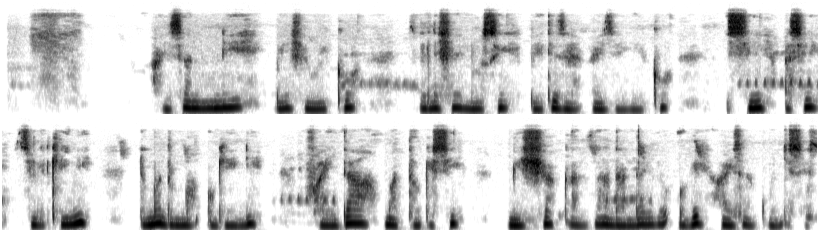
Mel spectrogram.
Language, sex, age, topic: Gamo, female, 36-49, government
